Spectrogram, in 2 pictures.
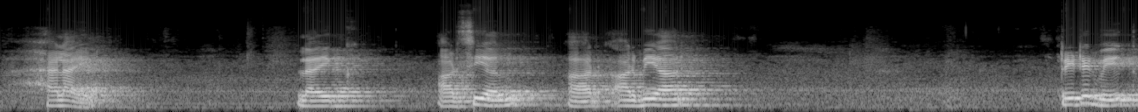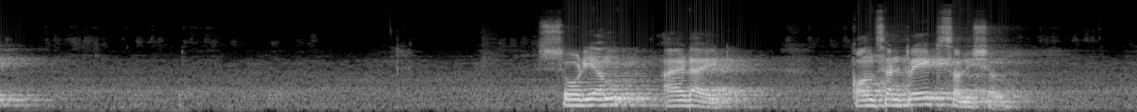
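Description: A man speaks calmly in short phrases, as if explaining, close by.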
